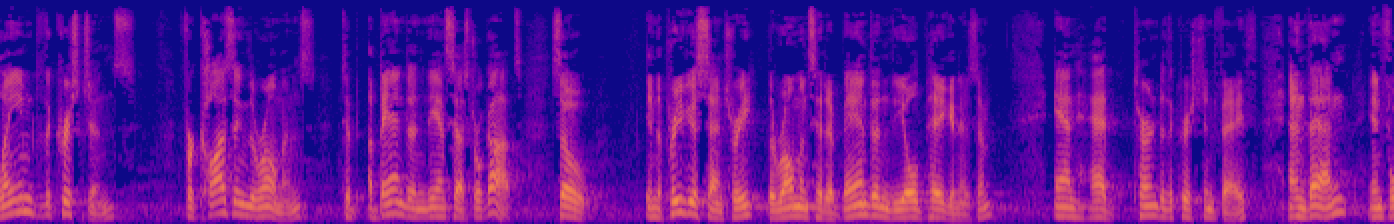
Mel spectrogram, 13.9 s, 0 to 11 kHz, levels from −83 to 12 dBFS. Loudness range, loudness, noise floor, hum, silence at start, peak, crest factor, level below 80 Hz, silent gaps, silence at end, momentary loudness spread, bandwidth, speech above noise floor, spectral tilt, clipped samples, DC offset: 5 LU; -24 LUFS; -49 dBFS; none; 0 s; -6 dBFS; 18 dB; -64 dBFS; none; 0 s; 13 LU; 10.5 kHz; 25 dB; -4.5 dB/octave; under 0.1%; under 0.1%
